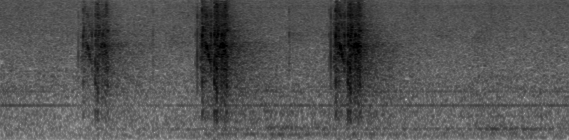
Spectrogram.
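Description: Three short scuffs or scrapes about a second apart, the last two louder, over a faint steady hum.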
